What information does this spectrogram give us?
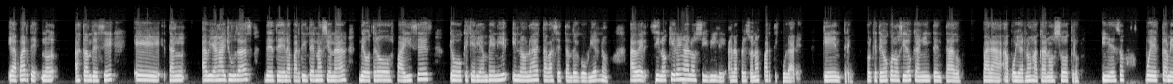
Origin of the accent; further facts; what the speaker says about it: Colombia; Porque claro, yo soy de Colombia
